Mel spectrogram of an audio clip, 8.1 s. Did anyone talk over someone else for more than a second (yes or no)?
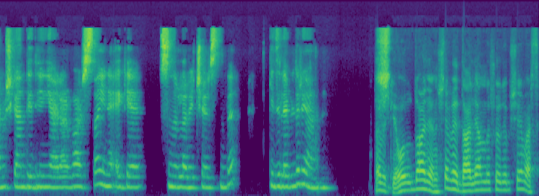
no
